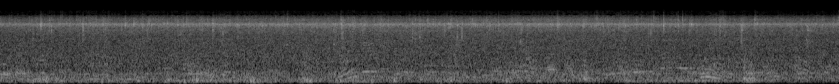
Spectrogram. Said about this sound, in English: And it's raining sideways.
